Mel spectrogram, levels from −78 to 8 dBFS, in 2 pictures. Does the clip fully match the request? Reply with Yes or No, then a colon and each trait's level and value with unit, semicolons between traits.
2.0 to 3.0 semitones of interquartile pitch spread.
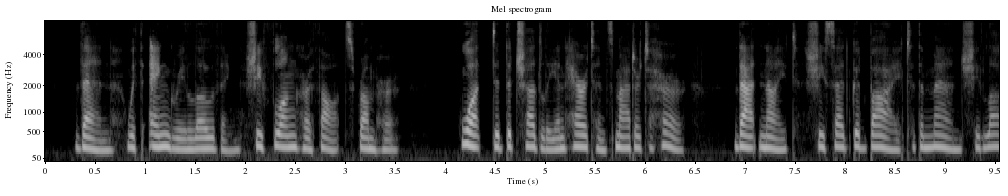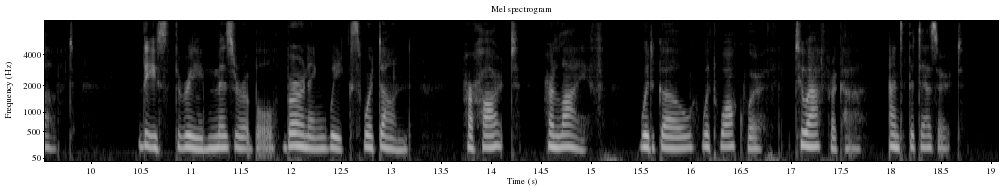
Yes: narrow, 2.6 semitones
